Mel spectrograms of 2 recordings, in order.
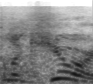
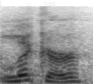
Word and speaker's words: liqueur: It's pronounced liqueur, not liquor.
